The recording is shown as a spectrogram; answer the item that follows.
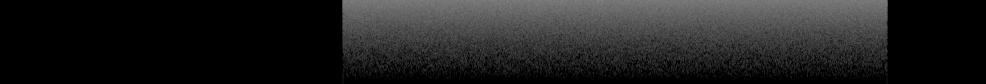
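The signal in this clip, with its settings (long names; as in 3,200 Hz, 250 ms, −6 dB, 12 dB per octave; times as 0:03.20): noise violet, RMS −21 dBFS 5.44 s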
